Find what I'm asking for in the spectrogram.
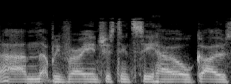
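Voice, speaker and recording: The speaker has a British accent. Noticeable background noise runs under the voice. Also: man. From Britain. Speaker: esports co-commentator. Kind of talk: live commentary.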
